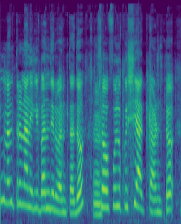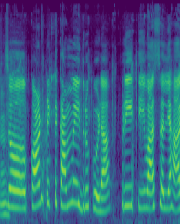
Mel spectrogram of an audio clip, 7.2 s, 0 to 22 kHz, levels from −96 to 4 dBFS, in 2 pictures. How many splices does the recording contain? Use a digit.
0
